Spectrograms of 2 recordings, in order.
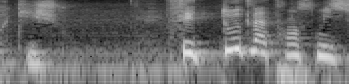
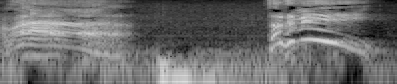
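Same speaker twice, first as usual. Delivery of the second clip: sudden sharp cry, then a very high outburst; angry baby; 9 semitones higher, much slower than usual. Shown as a demonstration. Lecturer acting an angry baby, high furious outburst. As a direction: let the anger burst out high and sharp. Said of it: "Je vais vous le faire pour la colère".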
